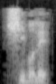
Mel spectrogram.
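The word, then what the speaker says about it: Shibboleth: Shibolet fue una palabra difícil de pronunciar para estos efraimitas. No podían pronunciarla con la H.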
